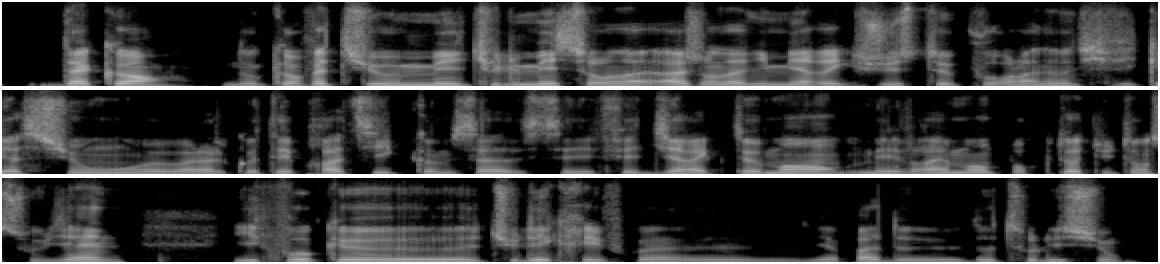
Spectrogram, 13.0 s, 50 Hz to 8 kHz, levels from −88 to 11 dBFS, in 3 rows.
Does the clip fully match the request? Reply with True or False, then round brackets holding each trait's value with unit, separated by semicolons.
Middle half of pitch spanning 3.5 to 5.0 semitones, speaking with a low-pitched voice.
False (2.8 semitones; 100 Hz)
